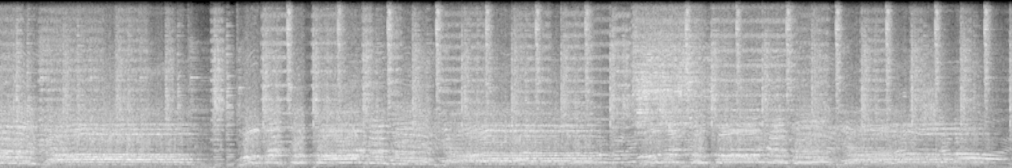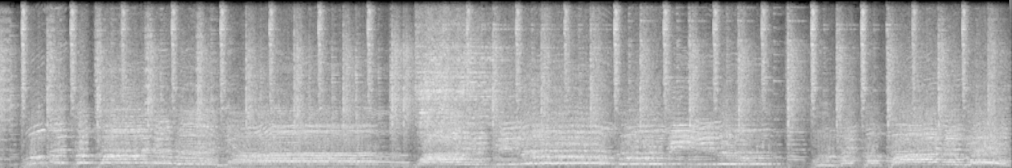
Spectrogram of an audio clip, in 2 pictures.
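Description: Live Christian worship song: a male lead singer and a group of backing singers singing together in phrases of about two seconds, over instrumental backing with a steady beat.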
